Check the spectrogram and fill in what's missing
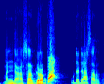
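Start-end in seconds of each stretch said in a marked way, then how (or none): none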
